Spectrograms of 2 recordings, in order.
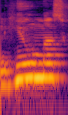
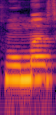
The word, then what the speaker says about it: hummus: hummus sauce right uh a lot of pronunciations of hummus are actually acceptable humus humors hummus right so uh with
